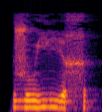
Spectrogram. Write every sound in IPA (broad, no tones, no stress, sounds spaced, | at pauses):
z u j i χ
